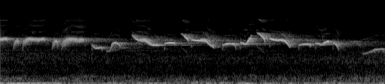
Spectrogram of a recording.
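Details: Clear morning song of a wild bird, recorded 24/05/11: loud, whistled, wavering phrases that rise and dip in quick succession, with little background noise.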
